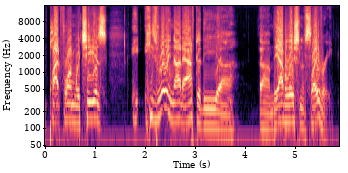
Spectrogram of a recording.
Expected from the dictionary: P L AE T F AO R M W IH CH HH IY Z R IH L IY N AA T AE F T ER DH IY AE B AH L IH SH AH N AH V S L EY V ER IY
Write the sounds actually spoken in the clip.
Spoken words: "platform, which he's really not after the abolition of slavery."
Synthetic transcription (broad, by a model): P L AE T F AO R M W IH CH HH IY Z R IH L IY N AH T AE F T ER DH IY AE B AH L IH SH AH N AH V S L EY V ER IY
